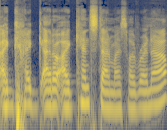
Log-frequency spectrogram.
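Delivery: ordinary delivery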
